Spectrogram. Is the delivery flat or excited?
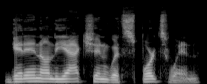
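flat. It is read flatly, without much emotion.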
